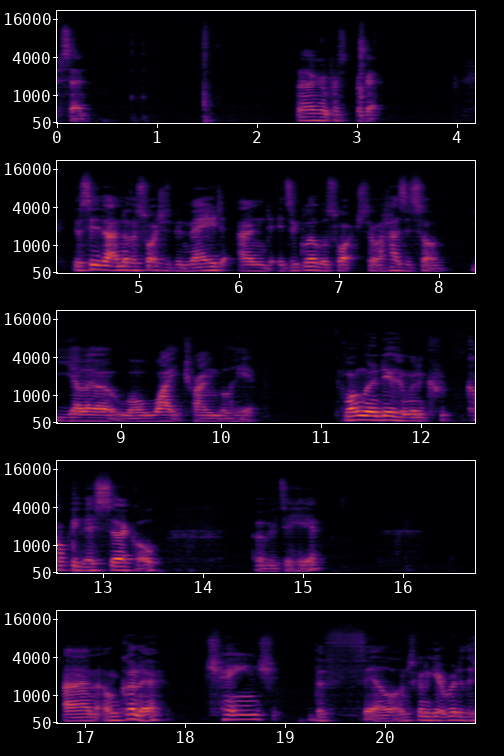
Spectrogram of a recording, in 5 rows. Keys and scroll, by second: 5.1 Return.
